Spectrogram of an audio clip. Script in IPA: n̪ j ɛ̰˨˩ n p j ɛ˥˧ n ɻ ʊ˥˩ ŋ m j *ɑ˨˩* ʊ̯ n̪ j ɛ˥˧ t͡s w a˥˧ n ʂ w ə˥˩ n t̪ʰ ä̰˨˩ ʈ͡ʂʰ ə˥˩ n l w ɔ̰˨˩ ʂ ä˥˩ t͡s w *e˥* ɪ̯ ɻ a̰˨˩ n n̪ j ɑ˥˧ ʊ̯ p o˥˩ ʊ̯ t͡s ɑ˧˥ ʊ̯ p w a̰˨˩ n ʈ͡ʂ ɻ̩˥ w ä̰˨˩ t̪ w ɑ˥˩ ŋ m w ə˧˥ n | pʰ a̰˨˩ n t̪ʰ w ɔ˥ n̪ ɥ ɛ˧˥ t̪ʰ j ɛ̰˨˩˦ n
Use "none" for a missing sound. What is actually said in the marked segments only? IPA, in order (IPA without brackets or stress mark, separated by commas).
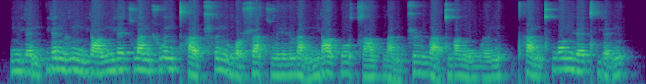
ɑ˧˥, e˧˥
